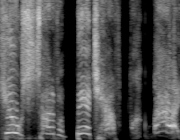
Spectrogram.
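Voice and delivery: very high squealing mock rage; a hammed-up shrieking tirade; mock phone rant. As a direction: pretend furious caller. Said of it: "call you up and say".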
